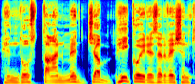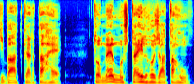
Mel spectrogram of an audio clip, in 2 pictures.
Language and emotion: Urdu, angry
